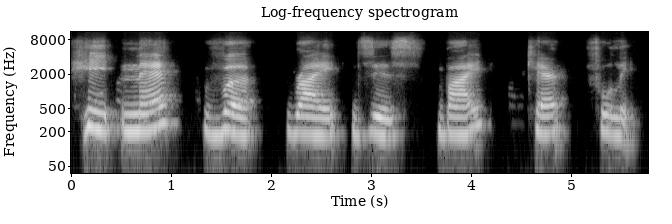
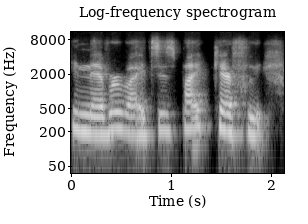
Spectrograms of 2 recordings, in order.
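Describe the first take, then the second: First: The sentence is said slowly. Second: The sentence is said quickly. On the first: "Primeiro você tem que tentar falar devagar" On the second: "Daí é só dar uma aceleradinha"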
